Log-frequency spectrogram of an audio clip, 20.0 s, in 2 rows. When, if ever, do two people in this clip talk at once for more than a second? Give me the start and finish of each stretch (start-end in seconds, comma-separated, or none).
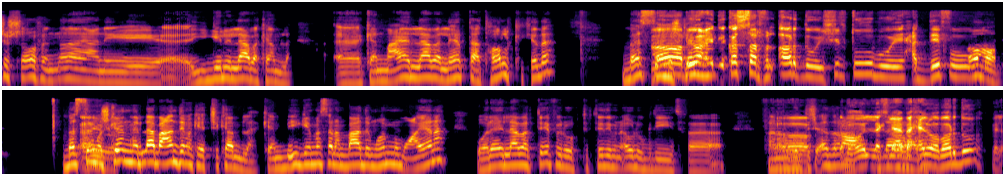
17.7-19.4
